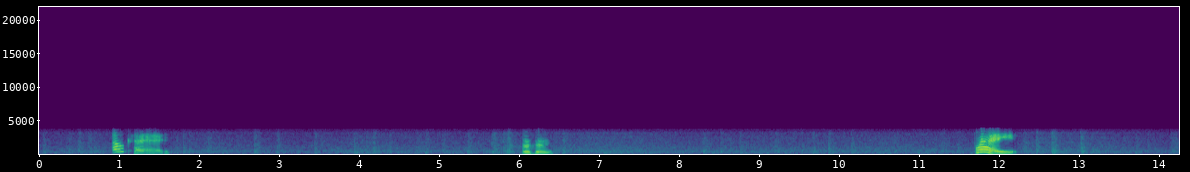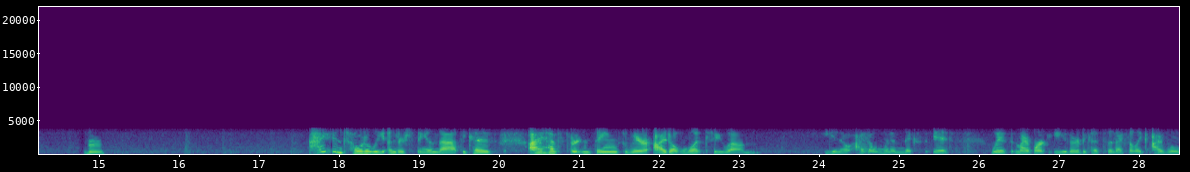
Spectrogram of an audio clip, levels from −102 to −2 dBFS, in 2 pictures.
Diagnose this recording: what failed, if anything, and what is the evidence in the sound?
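The codec stage failed. The speech was carried through the AMR narrowband mobile codec at a very low bit rate, heavy enough that it points to one of the lowest AMR-NB modes, around 5.9 kbps. The line band runs only from about 250 Hz to 3.5 kHz, so there is no real bass and no sibilance. With so few bits for the pulse excitation, the vocal-tract model leaves the voice buzzy, thin and synthetic for the whole clip.

At the radio or network stage, lost AMR speech frames failed their checks, and the decoder filled the gaps by reusing the last good pitch and spectral settings while lowering the gain. There are gaps at 14.75 to 14.84 s; at 17.84 to 17.93 s, just before "totally understand that because"; at 20.86 to 20.99 s, between "that because I have" and "things where I don't"; and at 24.54 to 24.67 s. The 60 ms gaps smear and fade before the voice returns rough. The short 20 ms one is just a brief warble.

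In the call processing, automatic gain rising begins at 22.66 s, right after "where I don't want", and continues to 28.47 s. The talker moves away around 22.5 s, and the input falls by about 11 dB. The gain control answers by slowly adding about 6 dB, so the voice and the room noise swell together over several seconds. The level recovers only partly.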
